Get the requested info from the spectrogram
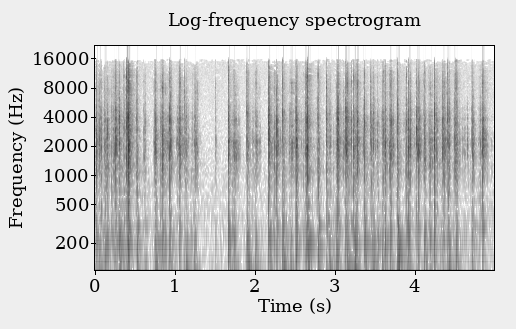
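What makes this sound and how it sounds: Both hands type rapidly with fingertips and nails on a full-size backlit plastic mechanical computer keyboard with a hollow housing, in a dark room. Bright, clacky key taps come in quick bursts, with a brief pause near the middle. Each tap is short and dry, with a hollow plastic tone centered around 2 kHz.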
